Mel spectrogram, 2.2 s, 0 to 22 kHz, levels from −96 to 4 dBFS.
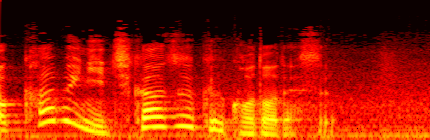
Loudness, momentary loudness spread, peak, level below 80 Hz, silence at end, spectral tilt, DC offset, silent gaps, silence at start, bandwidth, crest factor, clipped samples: -22 LUFS; 17 LU; -6 dBFS; -48 dBFS; 0 s; -6 dB/octave; under 0.1%; none; 0 s; 11 kHz; 18 dB; under 0.1%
